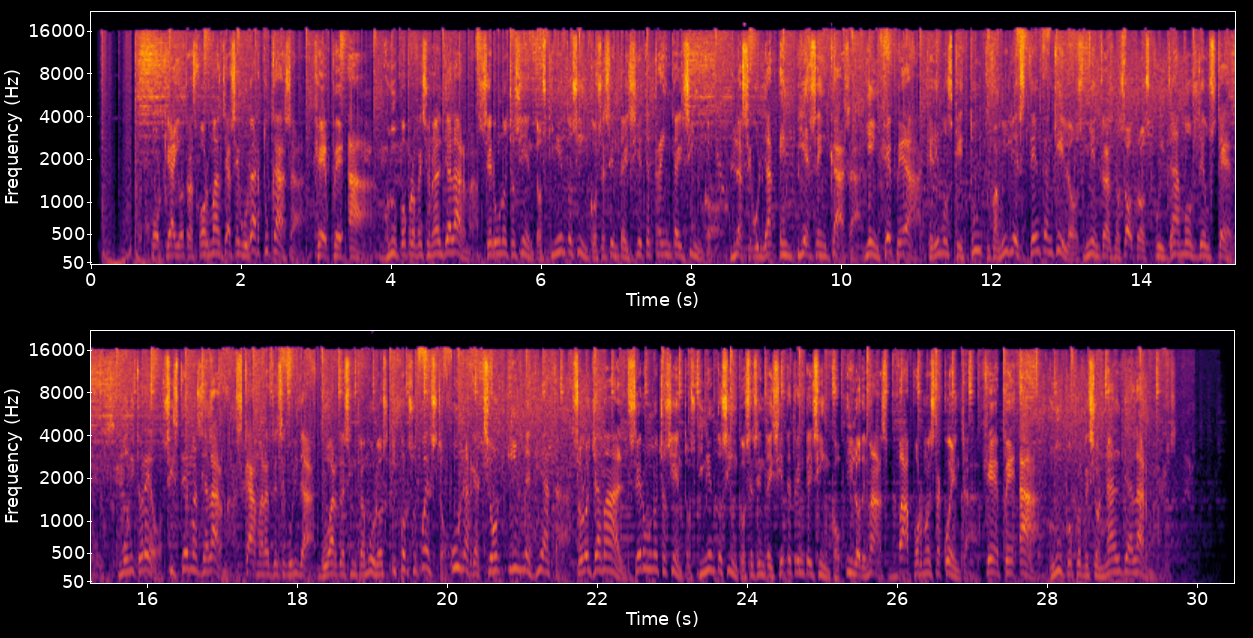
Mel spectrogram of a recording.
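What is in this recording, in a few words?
Latin American Spanish, male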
